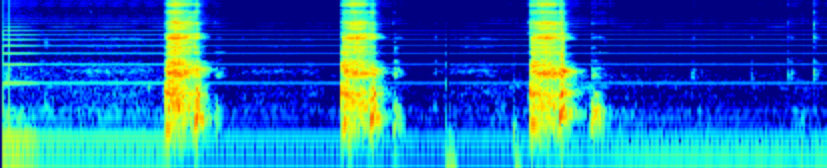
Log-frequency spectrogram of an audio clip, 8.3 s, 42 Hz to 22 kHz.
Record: {"three_cough_length": "8.3 s", "three_cough_amplitude": 32768, "three_cough_signal_mean_std_ratio": 0.33, "survey_phase": "beta (2021-08-13 to 2022-03-07)", "age": "65+", "gender": "Female", "wearing_mask": "No", "symptom_none": true, "smoker_status": "Never smoked", "respiratory_condition_asthma": false, "respiratory_condition_other": false, "recruitment_source": "REACT", "submission_delay": "2 days", "covid_test_result": "Negative", "covid_test_method": "RT-qPCR"}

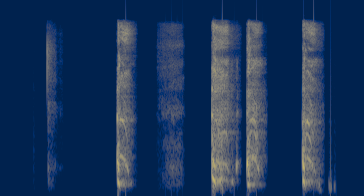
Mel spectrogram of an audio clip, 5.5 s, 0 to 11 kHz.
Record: {"three_cough_length": "5.5 s", "three_cough_amplitude": 32768, "three_cough_signal_mean_std_ratio": 0.33, "survey_phase": "beta (2021-08-13 to 2022-03-07)", "age": "18-44", "gender": "Male", "wearing_mask": "No", "symptom_none": true, "smoker_status": "Never smoked", "respiratory_condition_asthma": false, "respiratory_condition_other": false, "recruitment_source": "REACT", "submission_delay": "1 day", "covid_test_result": "Negative", "covid_test_method": "RT-qPCR", "influenza_a_test_result": "Negative", "influenza_b_test_result": "Negative"}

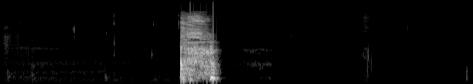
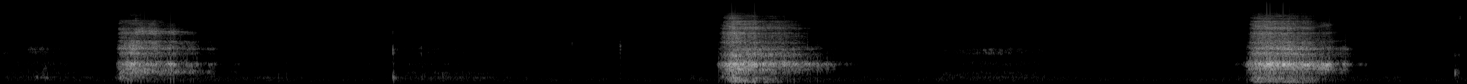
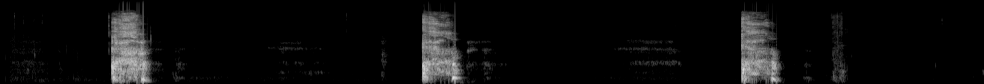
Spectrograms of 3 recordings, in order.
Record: {"cough_length": "4.7 s", "cough_amplitude": 32768, "cough_signal_mean_std_ratio": 0.21, "exhalation_length": "14.7 s", "exhalation_amplitude": 8590, "exhalation_signal_mean_std_ratio": 0.32, "three_cough_length": "9.8 s", "three_cough_amplitude": 32671, "three_cough_signal_mean_std_ratio": 0.24, "survey_phase": "beta (2021-08-13 to 2022-03-07)", "age": "65+", "gender": "Female", "wearing_mask": "No", "symptom_none": true, "smoker_status": "Never smoked", "respiratory_condition_asthma": false, "respiratory_condition_other": false, "recruitment_source": "REACT", "submission_delay": "1 day", "covid_test_result": "Negative", "covid_test_method": "RT-qPCR", "influenza_a_test_result": "Negative", "influenza_b_test_result": "Negative"}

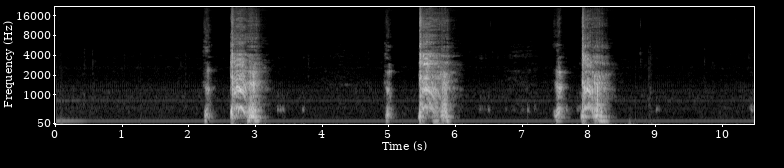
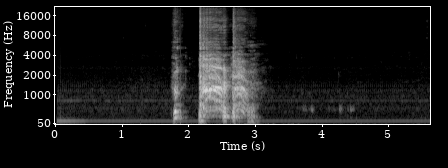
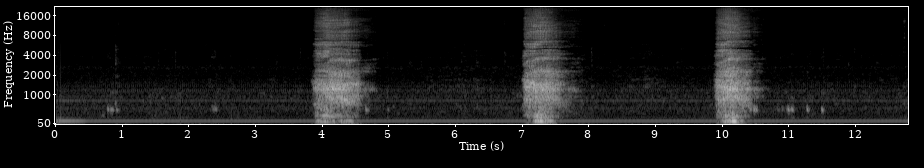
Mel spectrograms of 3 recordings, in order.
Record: {"three_cough_length": "10.5 s", "three_cough_amplitude": 32768, "three_cough_signal_mean_std_ratio": 0.29, "cough_length": "5.6 s", "cough_amplitude": 32768, "cough_signal_mean_std_ratio": 0.29, "exhalation_length": "12.8 s", "exhalation_amplitude": 12287, "exhalation_signal_mean_std_ratio": 0.33, "survey_phase": "beta (2021-08-13 to 2022-03-07)", "age": "65+", "gender": "Male", "wearing_mask": "No", "symptom_cough_any": true, "symptom_runny_or_blocked_nose": true, "symptom_onset": "5 days", "smoker_status": "Ex-smoker", "respiratory_condition_asthma": false, "respiratory_condition_other": false, "recruitment_source": "REACT", "submission_delay": "1 day", "covid_test_result": "Negative", "covid_test_method": "RT-qPCR", "influenza_a_test_result": "Negative", "influenza_b_test_result": "Negative"}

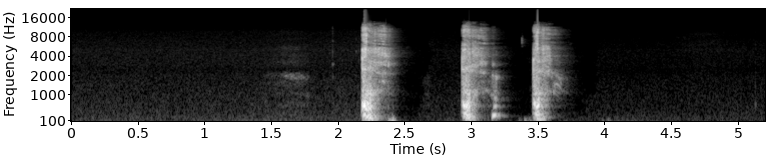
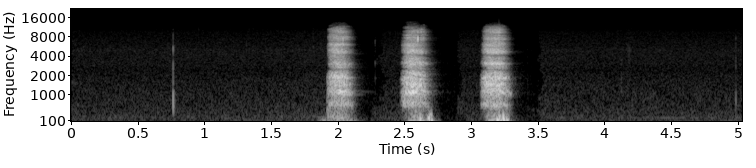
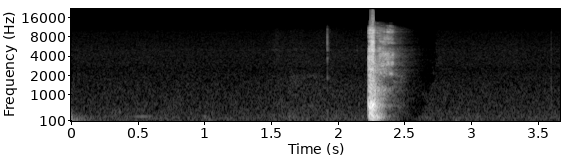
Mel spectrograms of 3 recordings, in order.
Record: {"three_cough_length": "5.2 s", "three_cough_amplitude": 32689, "three_cough_signal_mean_std_ratio": 0.2, "exhalation_length": "5.0 s", "exhalation_amplitude": 16348, "exhalation_signal_mean_std_ratio": 0.26, "cough_length": "3.7 s", "cough_amplitude": 32768, "cough_signal_mean_std_ratio": 0.12, "survey_phase": "alpha (2021-03-01 to 2021-08-12)", "age": "18-44", "gender": "Female", "wearing_mask": "No", "symptom_abdominal_pain": true, "symptom_fatigue": true, "symptom_onset": "3 days", "smoker_status": "Never smoked", "respiratory_condition_asthma": false, "respiratory_condition_other": false, "recruitment_source": "REACT", "submission_delay": "2 days", "covid_test_result": "Negative", "covid_test_method": "RT-qPCR"}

